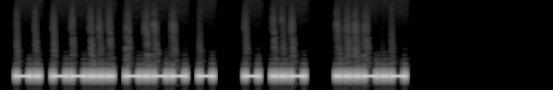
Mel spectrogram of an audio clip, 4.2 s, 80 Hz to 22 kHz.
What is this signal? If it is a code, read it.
Morse code, heard as a keyed tone, about 34 wpm, 700 Hz. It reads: N7YT TU <SK>
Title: Practice QSO - Exchange 4 - Ending - 35wpm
